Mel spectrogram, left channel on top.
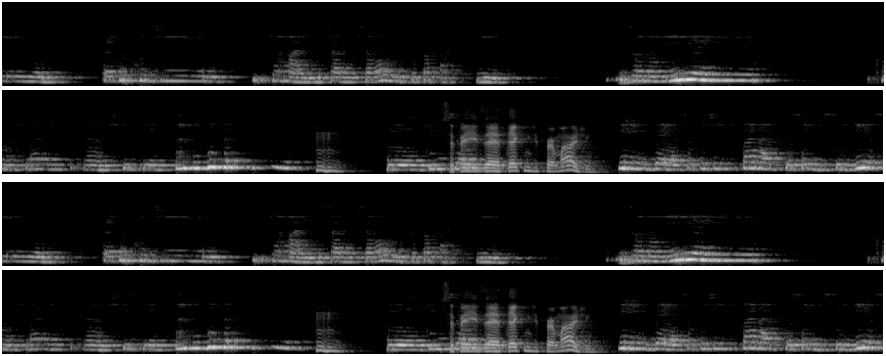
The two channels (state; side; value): normal; both; correlation 0.93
